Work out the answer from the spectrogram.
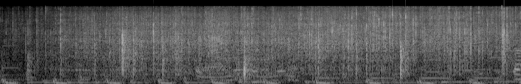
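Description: Chinese kale stir-frying in hot oil in a frying pan. The sizzle rises over the first second and then holds as a steady hiss, and a spatula knocks against the pan a few times.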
